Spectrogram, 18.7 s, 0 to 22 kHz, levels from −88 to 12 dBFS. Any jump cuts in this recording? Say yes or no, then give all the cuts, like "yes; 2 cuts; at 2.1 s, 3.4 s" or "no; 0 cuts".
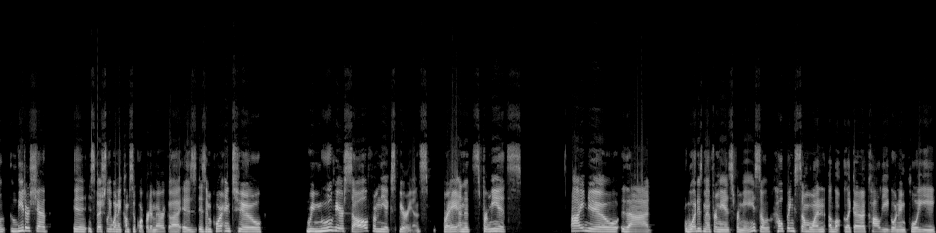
no; 0 cuts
